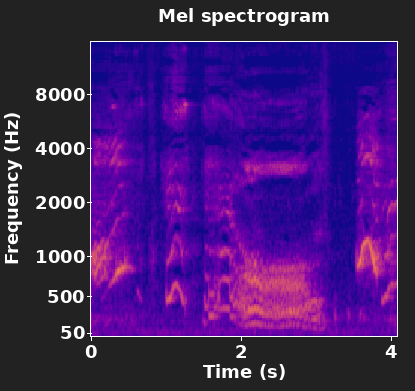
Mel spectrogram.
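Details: Female Alaskan Malamute indoors in a small room, holding a heated back-and-forth with a talking toy hamster. Short, rising-then-falling woo-like howls come in bursts, with a high, squeaky stretch of toy voice in between.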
